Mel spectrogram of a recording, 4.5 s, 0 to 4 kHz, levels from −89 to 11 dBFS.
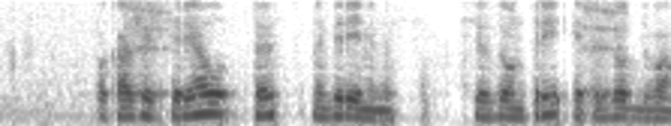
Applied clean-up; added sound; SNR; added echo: neural mask model RNNoise.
